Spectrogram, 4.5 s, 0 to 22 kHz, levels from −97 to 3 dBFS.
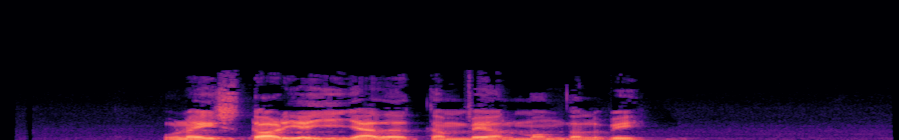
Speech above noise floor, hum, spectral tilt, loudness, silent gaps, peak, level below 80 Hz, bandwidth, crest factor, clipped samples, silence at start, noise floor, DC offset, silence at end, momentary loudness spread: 45 dB; none; -5.5 dB/octave; -23 LUFS; none; -4 dBFS; -58 dBFS; 10.5 kHz; 22 dB; under 0.1%; 0.8 s; -68 dBFS; under 0.1%; 1.3 s; 9 LU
